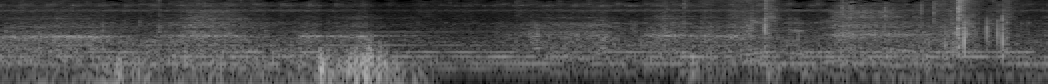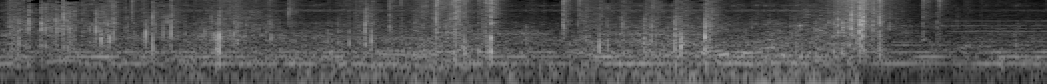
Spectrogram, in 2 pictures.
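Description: Background music with low sustained drone tones, over crackling, snapping and rustling of twigs, leaves and branches as someone pushes on foot through dense undergrowth. There is a louder thump about two seconds in and a louder swish of brush near the end.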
